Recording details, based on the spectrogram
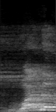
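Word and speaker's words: one: 1 rupee note guys, यहाँ पे ओ है जिसका उच्चारण होता है वो।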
